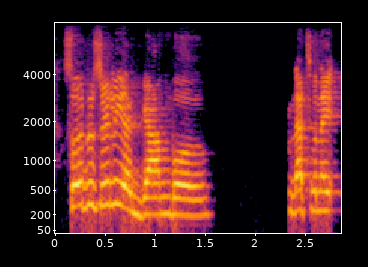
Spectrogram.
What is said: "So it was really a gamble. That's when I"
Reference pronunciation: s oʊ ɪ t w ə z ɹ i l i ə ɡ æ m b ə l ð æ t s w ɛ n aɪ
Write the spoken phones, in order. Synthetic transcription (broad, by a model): s oʊ ɪ t w ə z ɹ i l i ə ɡ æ m b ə l ð æ t s w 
